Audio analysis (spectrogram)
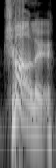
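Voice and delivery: hearty shouted summons. A narrator's reading. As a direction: call out sharply to the next room. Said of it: "she shouted".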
